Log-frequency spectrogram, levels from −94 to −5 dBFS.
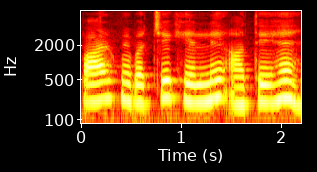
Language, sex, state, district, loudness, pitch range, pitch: Hindi, female, Rajasthan, Jaipur, -15 LUFS, 200-235 Hz, 210 Hz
